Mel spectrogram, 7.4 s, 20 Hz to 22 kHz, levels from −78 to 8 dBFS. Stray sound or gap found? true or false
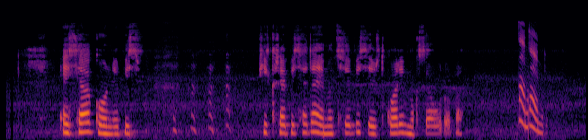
true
